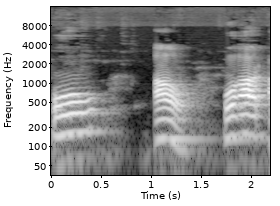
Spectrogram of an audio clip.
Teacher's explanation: ओ और आओ बोल रहे हैं तो ओंठ गोल हो रहा है ना, तो इसलिए ओ और औ को कंठोष्ठ वर्ग में रखा गया है।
